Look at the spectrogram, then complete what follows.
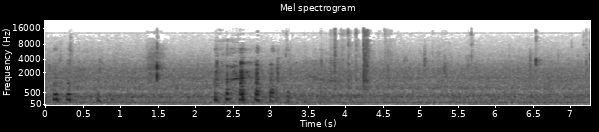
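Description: Wordless sounds of eating: a few short hums or stifled laughs about two to three seconds in, then a sharp crunch a little after four seconds as a chocolate-coated crispy rice waffle is bitten, over a low steady room hum.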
